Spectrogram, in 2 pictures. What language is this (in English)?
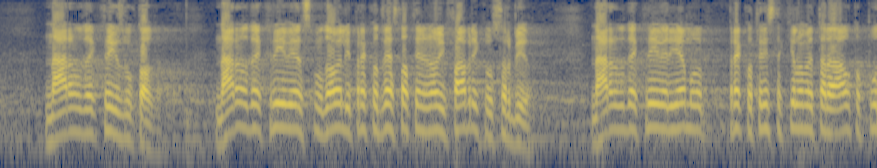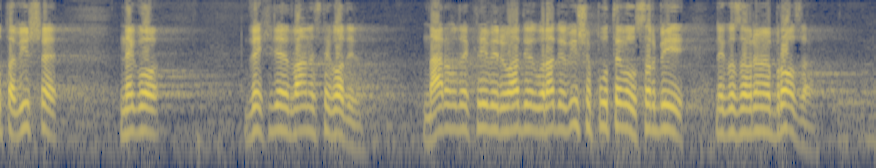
Serbian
